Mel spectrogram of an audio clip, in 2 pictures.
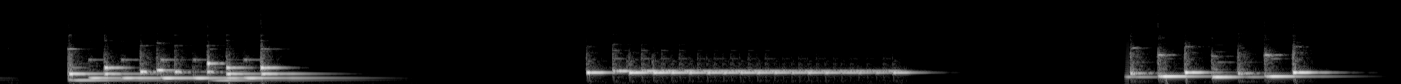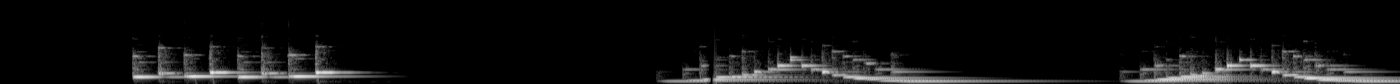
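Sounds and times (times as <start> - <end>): marimba ringtone: 0.7 - 3.3, 11.3 - 13.4, 15.4 - 17.7, 21.1 - 23.4, 25.4 - 28.0.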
